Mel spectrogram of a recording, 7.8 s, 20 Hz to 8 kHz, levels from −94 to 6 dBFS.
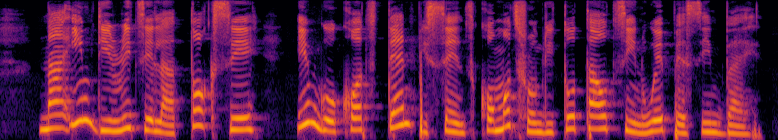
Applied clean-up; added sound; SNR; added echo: none; none; none; none.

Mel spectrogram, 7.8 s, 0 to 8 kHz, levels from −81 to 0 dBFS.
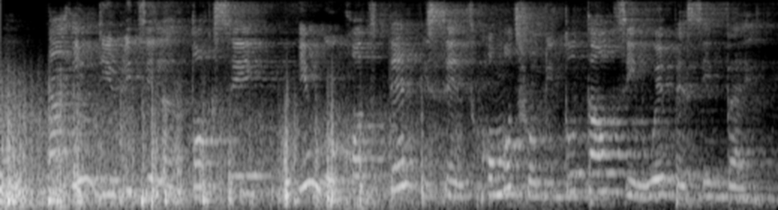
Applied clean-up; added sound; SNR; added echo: none; Thunder; -2 dB; reverberation time 1.7 s.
